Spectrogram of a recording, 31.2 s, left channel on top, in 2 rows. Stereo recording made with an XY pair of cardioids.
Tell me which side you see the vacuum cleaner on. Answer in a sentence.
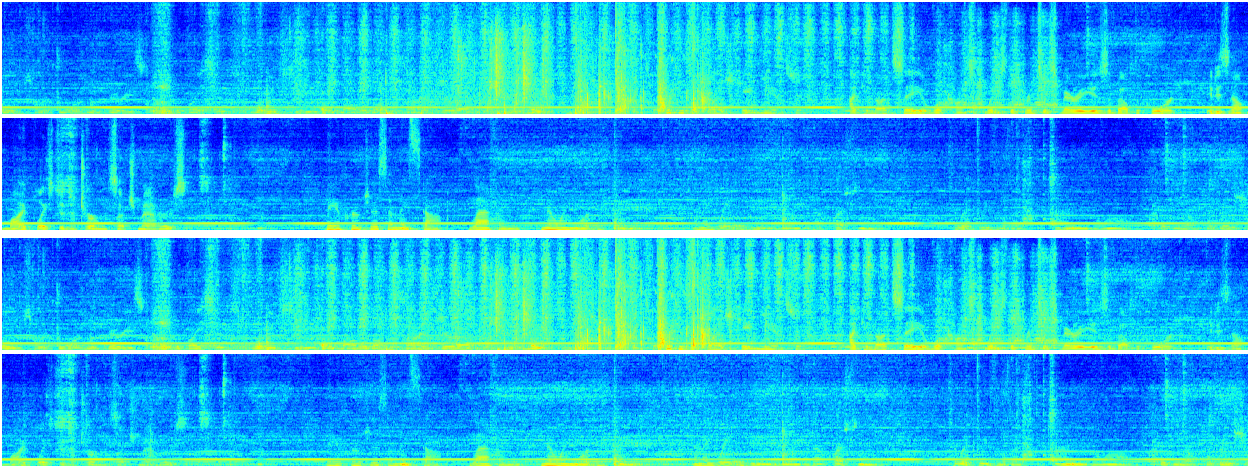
You can hear the vacuum cleaner on the right.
